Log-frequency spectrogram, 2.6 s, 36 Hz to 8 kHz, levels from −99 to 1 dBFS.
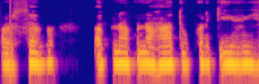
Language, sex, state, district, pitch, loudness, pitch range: Hindi, male, Bihar, Muzaffarpur, 135 Hz, -21 LUFS, 130-140 Hz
